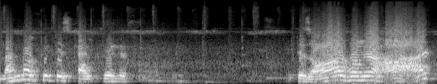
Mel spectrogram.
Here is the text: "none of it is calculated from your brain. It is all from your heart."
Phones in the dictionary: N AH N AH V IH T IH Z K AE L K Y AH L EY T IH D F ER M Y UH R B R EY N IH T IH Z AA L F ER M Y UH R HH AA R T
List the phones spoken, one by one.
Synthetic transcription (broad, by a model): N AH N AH F IH T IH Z K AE L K Y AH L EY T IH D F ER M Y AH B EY IH T IH Z AA L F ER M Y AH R HH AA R T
